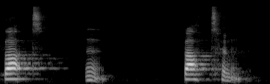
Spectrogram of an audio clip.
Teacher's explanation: actually we write it with a vowel but if you listen there is no vowel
